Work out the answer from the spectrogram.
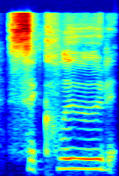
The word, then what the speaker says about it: seclude: For example, here we have select, which is a schwa, seclude, a schwa, secret, where it's a long vowel, segregate, which is a short vowel, and secede, which again is a schwa.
